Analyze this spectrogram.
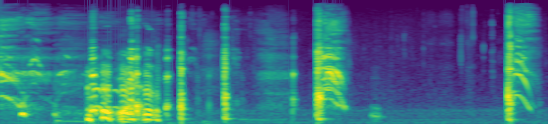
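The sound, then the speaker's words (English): Several sharp coughs come in uneven bursts, a cluster early on and then two isolated hacks, with brief throat-clearing sounds and quiet pauses between them. “Well, I coughed.”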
